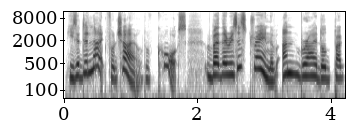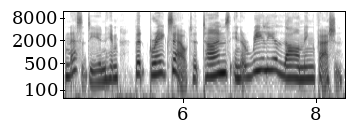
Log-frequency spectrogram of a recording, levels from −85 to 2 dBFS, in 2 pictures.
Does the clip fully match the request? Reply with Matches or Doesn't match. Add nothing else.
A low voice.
Doesn't match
